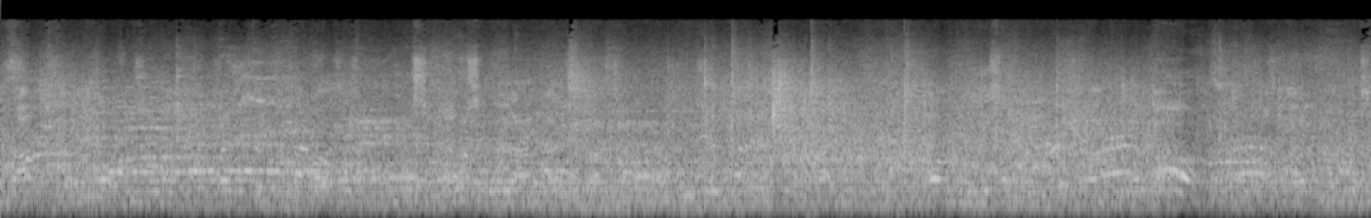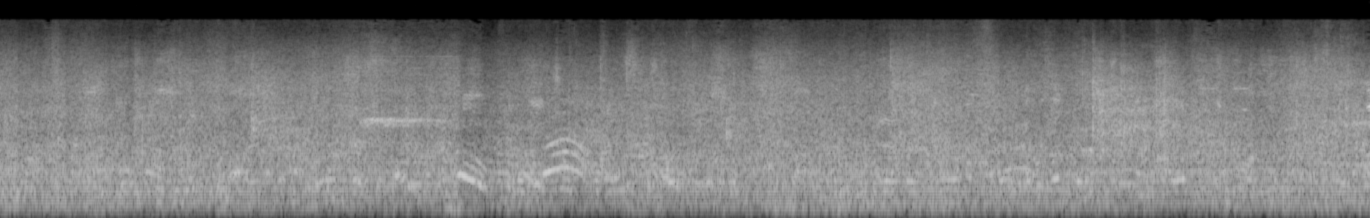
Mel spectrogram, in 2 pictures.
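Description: A crowd of spectators chatters and cheers in a large echoing rink.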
